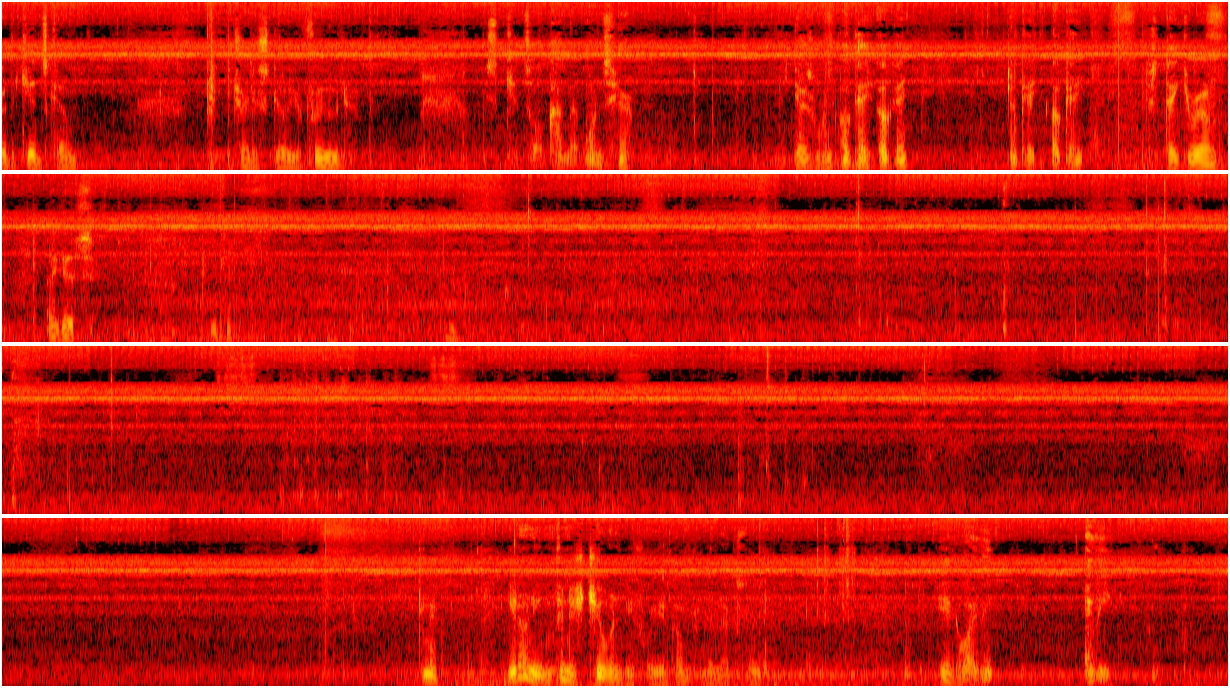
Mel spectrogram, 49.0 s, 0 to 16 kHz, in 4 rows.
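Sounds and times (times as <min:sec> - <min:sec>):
crickets chirping: 0:00.0 - 0:49.0
animals crunching dry food: 0:09.0 - 0:19.5, 0:20.7 - 0:25.8, 0:26.4 - 0:29.4, 0:39.9 - 0:47.4.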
